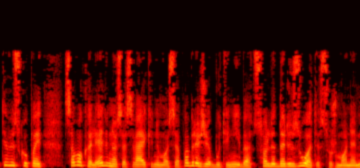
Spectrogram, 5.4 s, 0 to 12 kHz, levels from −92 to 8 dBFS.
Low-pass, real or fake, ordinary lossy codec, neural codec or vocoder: 10.8 kHz; real; MP3, 32 kbps; none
